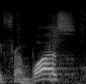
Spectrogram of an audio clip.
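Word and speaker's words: framboise: peach if you see from boss yes you pronounce the S because there's an e at the end which makes it feminine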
